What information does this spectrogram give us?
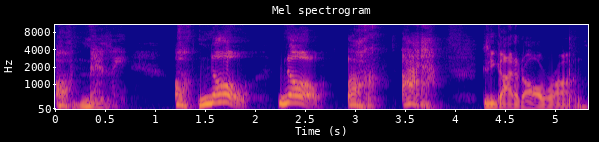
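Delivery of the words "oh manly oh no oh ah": put-on very high, slow, drawn-out, swooping German accent. Recalling a lecture, the speaker quotes a woman beside him in a German accent. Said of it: "she had a German accent".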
